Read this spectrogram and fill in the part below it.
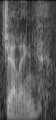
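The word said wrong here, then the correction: Jelling: Gelling. Dad, yelling. It's yelling, Dad. – Stop. What do you mean? It's gelling. It's pronounced, it's got a J on it. – But that's not normal. You say Y for Germanic languages.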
